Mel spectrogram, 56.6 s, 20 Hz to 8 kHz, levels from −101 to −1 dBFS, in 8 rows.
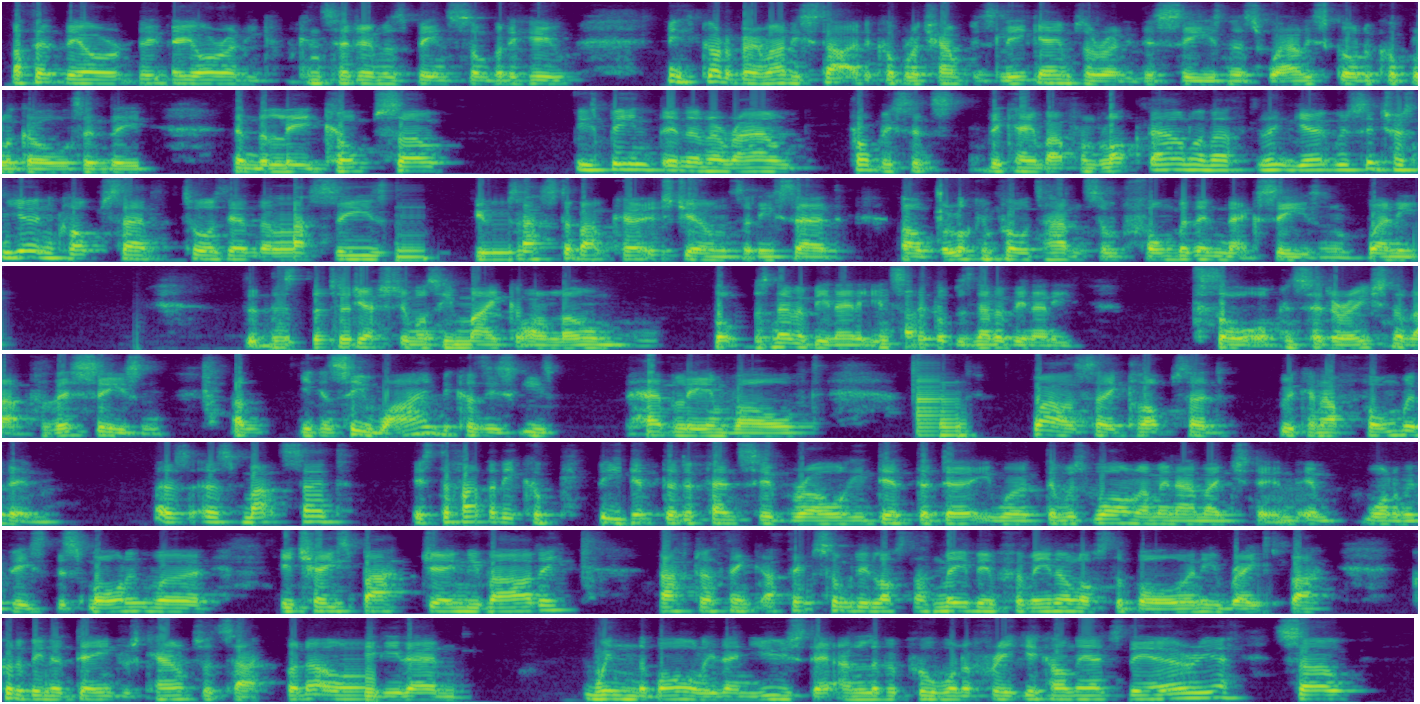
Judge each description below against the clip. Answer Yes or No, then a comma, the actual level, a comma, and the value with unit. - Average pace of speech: No, fast, 250 wpm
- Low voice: Yes, low, 130 Hz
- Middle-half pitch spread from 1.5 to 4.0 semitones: Yes, average, 3.3 semitones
